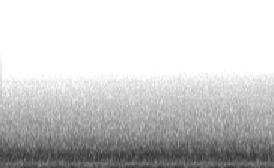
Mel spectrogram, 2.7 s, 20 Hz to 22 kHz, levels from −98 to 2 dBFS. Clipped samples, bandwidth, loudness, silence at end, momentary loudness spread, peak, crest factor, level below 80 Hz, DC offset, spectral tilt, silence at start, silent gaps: under 0.1%; 2 kHz; -24 LUFS; 0 s; 1 LU; -10 dBFS; 12 dB; -28 dBFS; under 0.1%; -14.5 dB/octave; 0 s; none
